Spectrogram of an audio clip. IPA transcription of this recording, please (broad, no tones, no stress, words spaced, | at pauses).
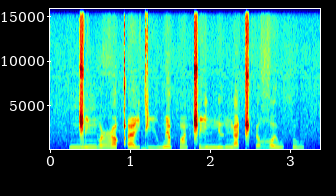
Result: ŋ͡ǁĩɲuʕu qʼiːdiːwĩ qʷãǁi nɨ ŋaǁʰʏʁʷɨw θu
